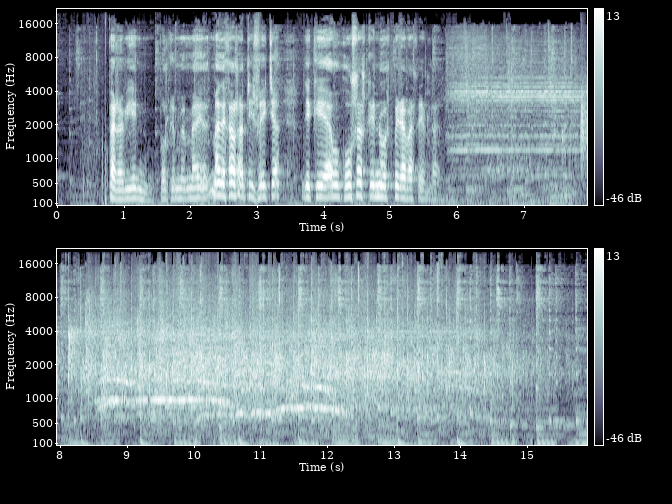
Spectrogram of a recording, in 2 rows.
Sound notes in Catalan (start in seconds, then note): 7.8 Aplaudiments i aclamacions; 14.6 Música animada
